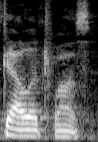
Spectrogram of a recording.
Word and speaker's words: Galatoire's: Am I saying it right? – It is Galatoire's. – Okay. – And it is a magical place. – I don't know. You looked at me funny, and pronunciation is not always my strong point, so I'm glad I got it right.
